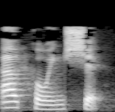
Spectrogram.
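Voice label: "outgoing ship", English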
